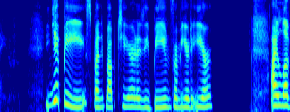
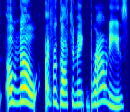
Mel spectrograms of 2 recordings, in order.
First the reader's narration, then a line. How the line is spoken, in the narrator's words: Meow, groaned Gary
